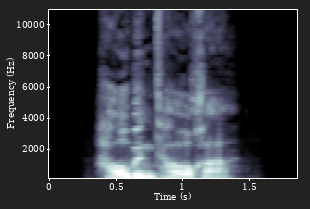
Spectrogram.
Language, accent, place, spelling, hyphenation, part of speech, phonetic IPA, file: German, Germany, Berlin, Haubentaucher, Hau‧ben‧tau‧cher, noun, [ˈhaʊ̯bn̩ˌtaʊ̯xɐ], De-Haubentaucher.ogg
- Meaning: great crested grebe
